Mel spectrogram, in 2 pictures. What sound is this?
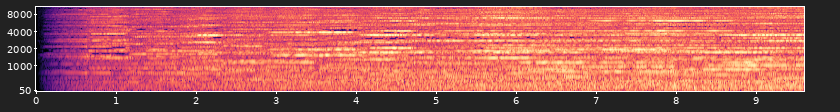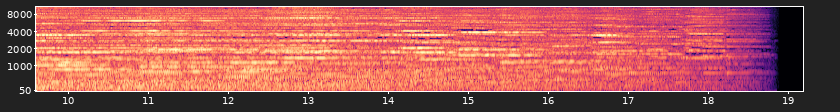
string quartet stack1
atmosphere, cluster, dark, drone, fx, horror, meditation, processed, quartet, slow, string, suspense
